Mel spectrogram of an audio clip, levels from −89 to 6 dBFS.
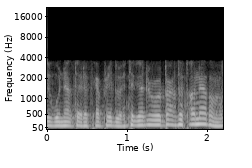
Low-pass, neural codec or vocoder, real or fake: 3.6 kHz; codec, 24 kHz, 0.9 kbps, WavTokenizer, small release; fake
